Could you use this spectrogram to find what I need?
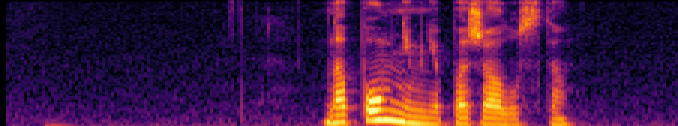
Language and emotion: Russian, neutral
